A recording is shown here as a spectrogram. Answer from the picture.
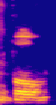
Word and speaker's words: Baum: offended by this but my name is pronounced born which is sort of sorry that's all right it's just that it demonstrates your classical education that you pronounce it bound that you you know more than one language so i i'm sorry we're not as well educated as you are and we've anglicized it to ball so all right so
